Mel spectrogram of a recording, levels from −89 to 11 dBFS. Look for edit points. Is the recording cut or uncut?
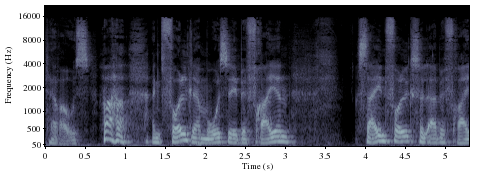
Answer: cut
